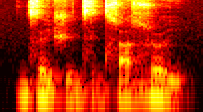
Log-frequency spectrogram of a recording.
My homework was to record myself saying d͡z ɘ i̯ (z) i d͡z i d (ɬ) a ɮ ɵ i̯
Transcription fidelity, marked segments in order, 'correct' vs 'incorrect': incorrect: ʃ, correct

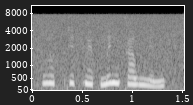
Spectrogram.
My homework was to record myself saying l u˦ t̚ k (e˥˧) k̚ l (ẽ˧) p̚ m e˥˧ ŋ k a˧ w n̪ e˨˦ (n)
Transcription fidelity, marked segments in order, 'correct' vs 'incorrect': incorrect: e˦, incorrect: ẽ˨, correct

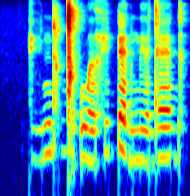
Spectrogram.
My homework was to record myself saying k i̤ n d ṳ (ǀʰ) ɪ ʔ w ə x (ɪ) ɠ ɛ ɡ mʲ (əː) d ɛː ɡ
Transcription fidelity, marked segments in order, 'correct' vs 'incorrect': incorrect: ɡ͡ǀ, incorrect: i, correct

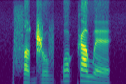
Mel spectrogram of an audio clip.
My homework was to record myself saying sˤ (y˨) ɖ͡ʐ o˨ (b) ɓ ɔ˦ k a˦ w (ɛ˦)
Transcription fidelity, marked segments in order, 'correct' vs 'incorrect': incorrect: e˨, incorrect: v, incorrect: ɛ˨

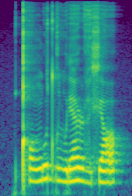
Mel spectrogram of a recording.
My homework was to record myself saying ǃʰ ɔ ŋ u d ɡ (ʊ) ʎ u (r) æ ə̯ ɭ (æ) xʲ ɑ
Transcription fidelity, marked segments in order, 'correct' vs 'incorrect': correct, incorrect: ɾʲ, incorrect: æ̤

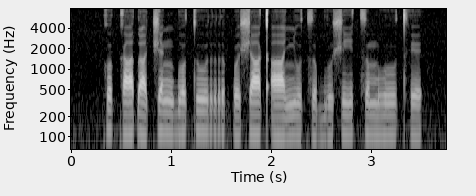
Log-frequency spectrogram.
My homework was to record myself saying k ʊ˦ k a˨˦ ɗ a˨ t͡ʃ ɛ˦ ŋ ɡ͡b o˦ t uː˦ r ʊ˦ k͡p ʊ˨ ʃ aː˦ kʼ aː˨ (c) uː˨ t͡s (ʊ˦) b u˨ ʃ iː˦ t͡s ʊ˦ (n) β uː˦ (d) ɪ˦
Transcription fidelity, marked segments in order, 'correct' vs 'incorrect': incorrect: ɲ, incorrect: ʊ˨, incorrect: m, incorrect: tʰ

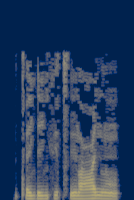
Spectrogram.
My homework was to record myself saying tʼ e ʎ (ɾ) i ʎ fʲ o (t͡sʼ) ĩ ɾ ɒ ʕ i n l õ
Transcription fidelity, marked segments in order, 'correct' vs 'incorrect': correct, correct

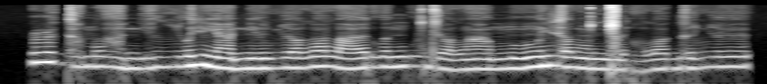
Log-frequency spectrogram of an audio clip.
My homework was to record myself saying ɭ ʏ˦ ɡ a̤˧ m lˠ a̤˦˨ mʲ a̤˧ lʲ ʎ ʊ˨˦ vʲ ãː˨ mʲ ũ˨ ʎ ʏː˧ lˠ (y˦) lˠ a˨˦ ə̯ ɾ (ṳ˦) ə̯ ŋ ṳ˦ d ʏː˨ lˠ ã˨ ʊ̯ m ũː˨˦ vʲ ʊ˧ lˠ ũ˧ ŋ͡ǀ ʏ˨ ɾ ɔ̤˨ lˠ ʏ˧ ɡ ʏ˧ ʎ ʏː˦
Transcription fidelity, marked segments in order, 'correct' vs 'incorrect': incorrect: ʏ˦, incorrect: ṳ˧

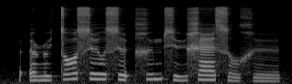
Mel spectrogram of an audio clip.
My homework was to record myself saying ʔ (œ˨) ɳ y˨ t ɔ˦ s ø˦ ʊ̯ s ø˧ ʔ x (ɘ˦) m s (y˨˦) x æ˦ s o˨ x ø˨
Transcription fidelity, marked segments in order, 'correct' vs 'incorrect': correct, incorrect: ʉ˦, correct

